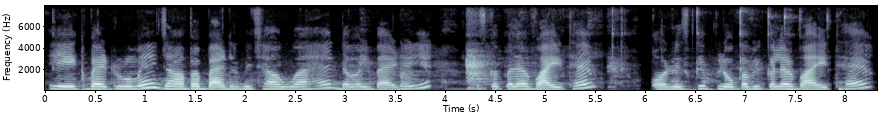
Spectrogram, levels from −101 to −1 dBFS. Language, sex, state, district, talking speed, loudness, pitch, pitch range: Hindi, female, Bihar, Sitamarhi, 185 wpm, -20 LUFS, 225 Hz, 215-245 Hz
